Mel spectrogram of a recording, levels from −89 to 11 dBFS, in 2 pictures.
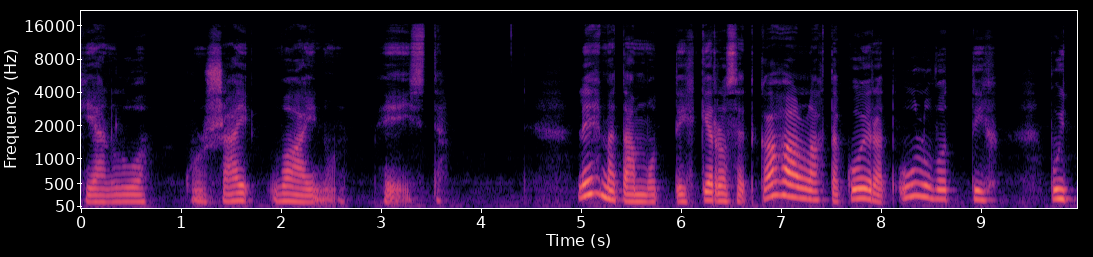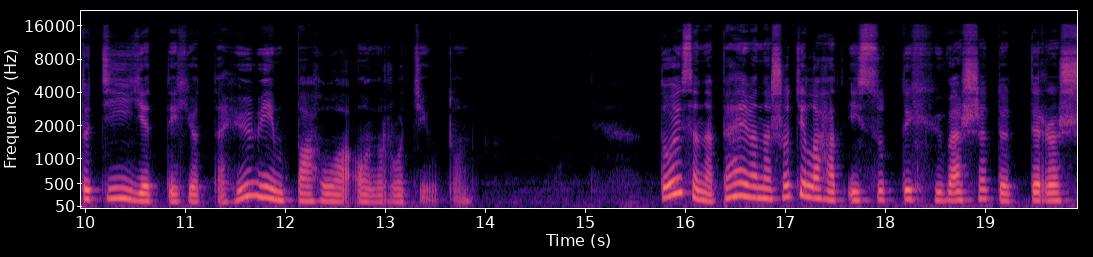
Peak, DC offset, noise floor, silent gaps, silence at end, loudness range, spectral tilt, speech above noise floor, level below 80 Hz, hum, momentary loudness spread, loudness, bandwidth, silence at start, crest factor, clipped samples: -8 dBFS; under 0.1%; -64 dBFS; none; 0 s; 8 LU; -6.5 dB/octave; 39 dB; -58 dBFS; none; 14 LU; -26 LUFS; 17 kHz; 0.05 s; 18 dB; under 0.1%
